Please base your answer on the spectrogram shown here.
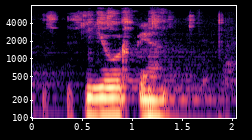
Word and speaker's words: European: For example, European. European. So here the sound is your sound.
